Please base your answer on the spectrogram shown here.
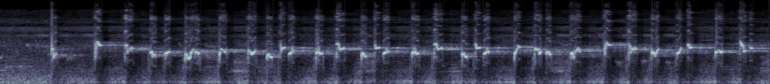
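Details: Yellow-vented bulbul in long fighting song meant to prompt other bulbuls to sing, a steady series of short bubbly whistled notes with rising flicks, delivered about twice per second without pause.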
